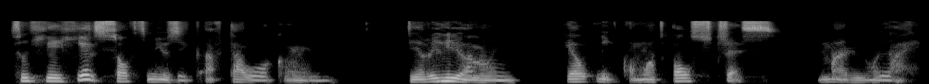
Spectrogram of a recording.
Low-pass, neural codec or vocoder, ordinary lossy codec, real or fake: none; codec, 16 kHz, 1 kbps, FreqCodec, larger model; none; fake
